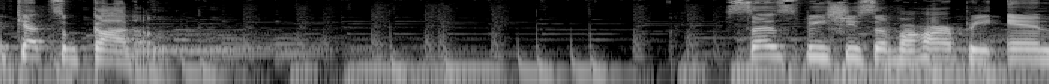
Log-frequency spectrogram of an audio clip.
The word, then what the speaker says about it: Quetzalcoatl: And yes, I've heard this pronunciation enough. Heard this pronunciation enough for it to be correct. This is the Quetzalcoatl.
